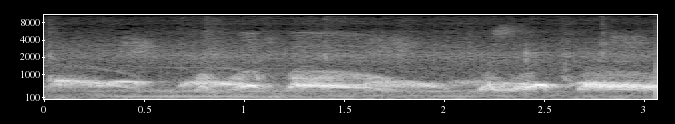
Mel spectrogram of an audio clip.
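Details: Spotted dove from Malaysia with a 'sấm thổ' voice, kept as a decoy, uttering a few drawn-out low coos, some gliding slightly, each held about half a second.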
